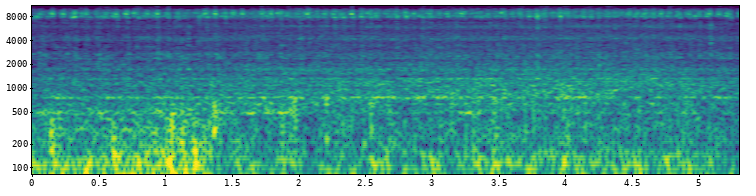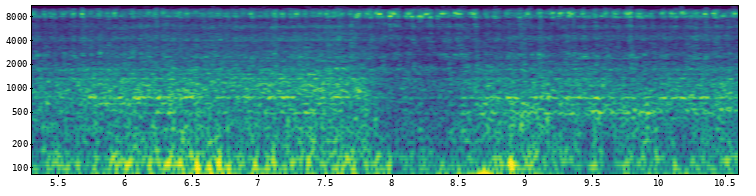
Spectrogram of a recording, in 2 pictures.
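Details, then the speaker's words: 1977 Lincoln Continental Mark V V8, first start after at least 3 years in storage, varnished fuel filter, vacuum and exhaust leaks, bad water pump: uneven stumbling idle with some knocking under a steady hiss, heavy smoke; rough, cause not pinned down. "Yeah, all right, cool. It's running. It's rough, but it's running. Yeah, she's a smoker."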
